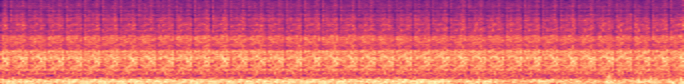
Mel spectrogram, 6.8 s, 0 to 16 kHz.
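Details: 2004 Excursion 6.0 Powerstroke diesel (head studs, EGR delete, blue spring) after spirited driving: a loping, rough idle about twice a second, traced to a bad #7 injector that was then replaced.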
